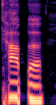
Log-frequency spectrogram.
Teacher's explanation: it looks like our X it's not pronounced like our X it's really like a k the Kaa with a puff of air after it this is an aspirated sound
